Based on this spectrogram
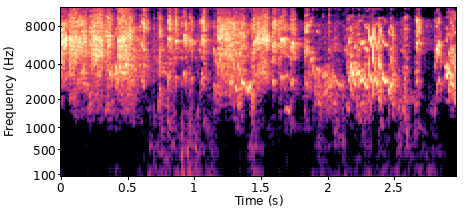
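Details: Breeding pair of budgerigars chattering: a dense, continuous stream of high twittering chirps and squeaky warbles, with a soft low fluttering underneath.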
